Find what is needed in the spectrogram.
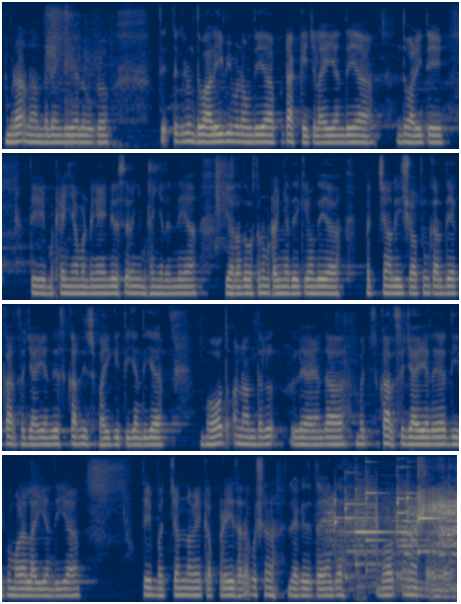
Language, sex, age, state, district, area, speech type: Punjabi, male, 30-45, Punjab, Bathinda, urban, spontaneous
